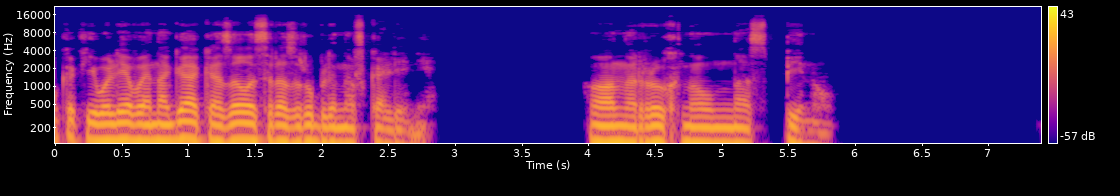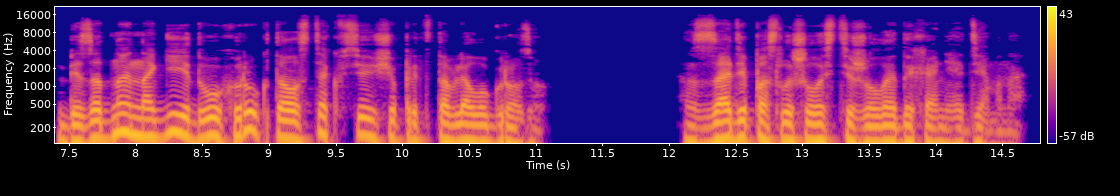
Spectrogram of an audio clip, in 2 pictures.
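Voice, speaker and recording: A man narrating fantasy fiction as an audiobook in a steady, even storytelling voice. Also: on the low side, moderate pace, no echo, studio quality. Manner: steady, even storytelling with dramatic sound words.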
